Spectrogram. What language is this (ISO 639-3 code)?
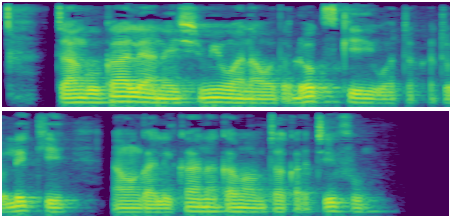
swa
